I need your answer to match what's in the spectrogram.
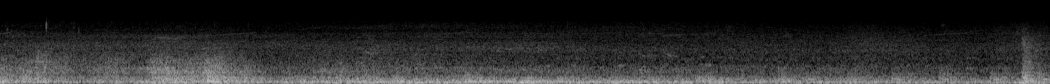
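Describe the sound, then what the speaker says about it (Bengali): Rain falls on a dark, stormy afternoon in Sylhet, heard as a constant broad wash with deep rumbling and wind buffeting underneath, with no clear single thunderclap. "বৃষ্টি অলরেডি শুরু"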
